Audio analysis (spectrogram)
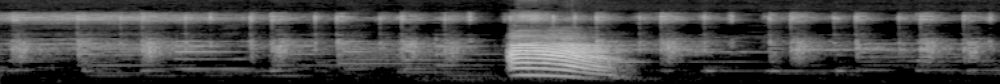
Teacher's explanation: चंद्र बिंदु को बोलते वक्त आपका मुंह भी खुल जाता है और नाक से भी ध्वनि निकलती है। · चंद्र बिंदु को अनुनासिक भी कहते हैं, क्योंकि इसका उच्चारण करते समय नाक और मुंह दोनों में से ध्वनि निकलती है।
